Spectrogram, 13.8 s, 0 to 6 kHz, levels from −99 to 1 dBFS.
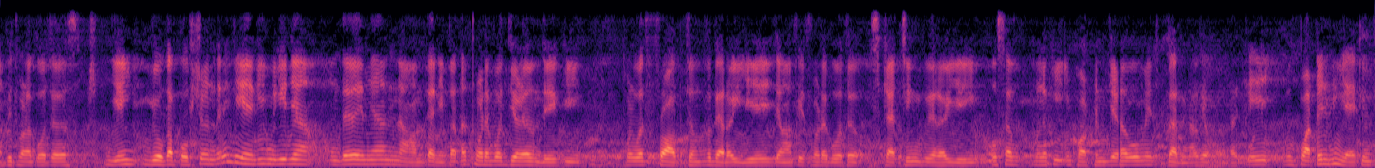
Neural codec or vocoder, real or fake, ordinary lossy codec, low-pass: codec, 16 kHz, 2 kbps, FreqCodec, larger model; fake; none; 5.4 kHz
